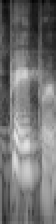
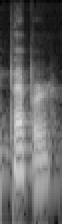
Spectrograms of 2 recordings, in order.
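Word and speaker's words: Peper: And my last name was Paper, P-E-P-E-R, which is just on the sideline. It's pronounced paper. Here they called me Pepper.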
